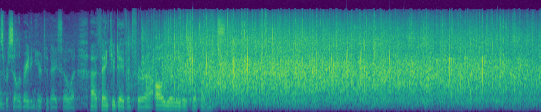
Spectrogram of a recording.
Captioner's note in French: Applaudissements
